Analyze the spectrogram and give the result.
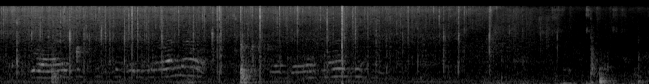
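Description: Vegetables sauté in a pan with a little olive oil, sizzling loudly: a steady hiss peppered with sharp pops and crackles. Faint, indistinct voice-like tones drift underneath before the sizzle eases slightly near the end.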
